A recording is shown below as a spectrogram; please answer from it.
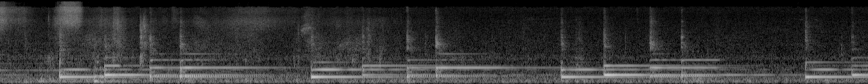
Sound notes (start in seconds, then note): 3.1 dancer's body scrapes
